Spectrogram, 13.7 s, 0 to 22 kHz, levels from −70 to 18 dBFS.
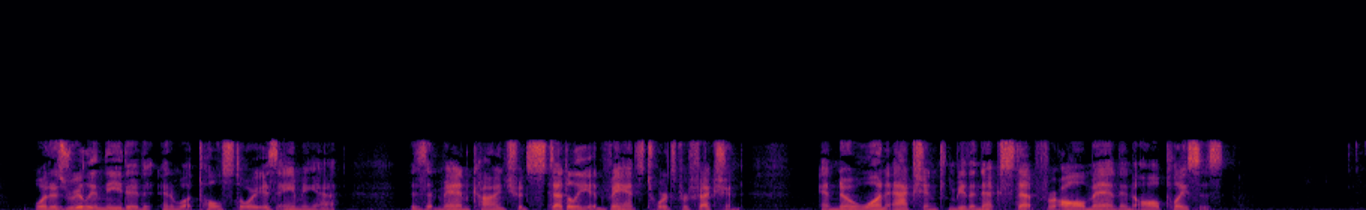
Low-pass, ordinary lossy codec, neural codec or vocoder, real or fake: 7.2 kHz; AAC, 48 kbps; none; real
